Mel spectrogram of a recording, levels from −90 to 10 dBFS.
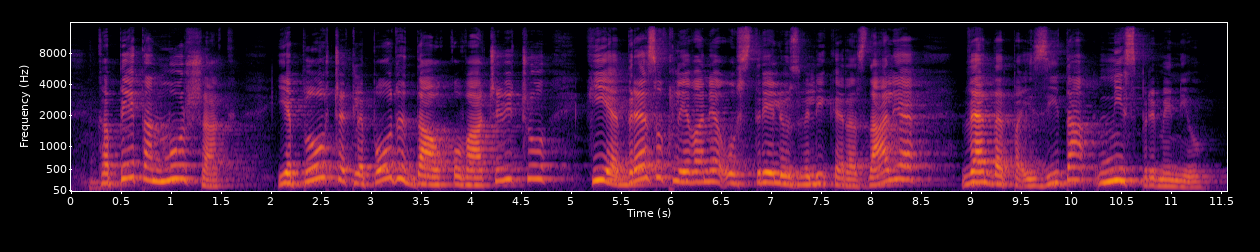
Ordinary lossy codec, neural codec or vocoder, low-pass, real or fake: none; none; 14.4 kHz; real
